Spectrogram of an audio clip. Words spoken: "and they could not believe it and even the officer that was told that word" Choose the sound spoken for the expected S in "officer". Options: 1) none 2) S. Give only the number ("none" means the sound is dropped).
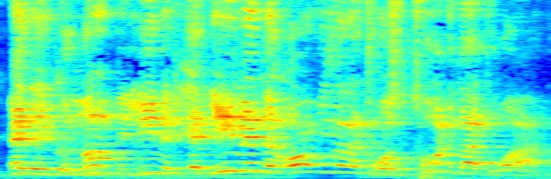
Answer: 1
